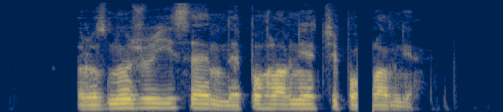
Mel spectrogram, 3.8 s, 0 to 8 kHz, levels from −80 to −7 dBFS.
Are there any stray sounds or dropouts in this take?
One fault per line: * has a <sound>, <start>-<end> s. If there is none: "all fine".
* has a dropout, 2.7-2.8 s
